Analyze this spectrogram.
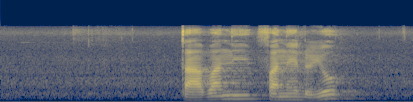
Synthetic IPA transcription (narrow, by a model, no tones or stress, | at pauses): tʼaβanɪfanɛlɔjo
